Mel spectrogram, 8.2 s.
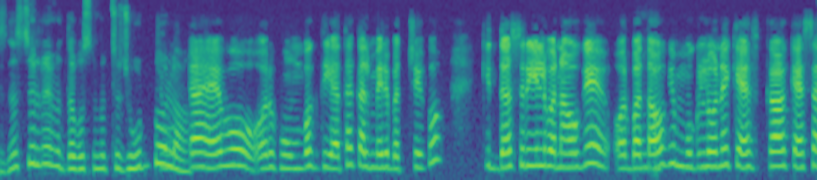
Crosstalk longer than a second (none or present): none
